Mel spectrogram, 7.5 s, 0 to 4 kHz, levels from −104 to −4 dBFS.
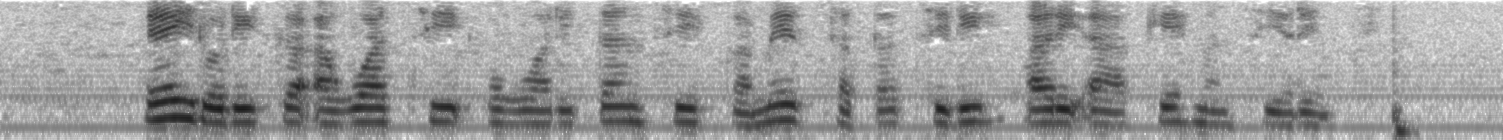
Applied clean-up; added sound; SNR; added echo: none; none; none; none.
